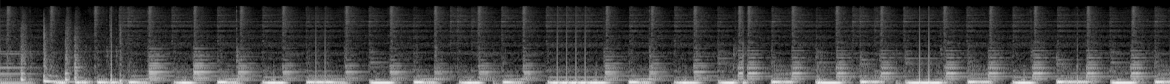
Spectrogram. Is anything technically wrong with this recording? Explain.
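Yes: repeated buffers at 1.12 s, 3.16 s, 5.57 s, 7.43 s, 9.20 s and 10.77 s. When fresh audio arrived late, the same 93 ms piece (which fits a 4096-sample buffer) replayed once, twice or, at 5.57 s, four times. Each replay joins hard. Unlike a dropout, there is no silence or missing sound, only stuttering.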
